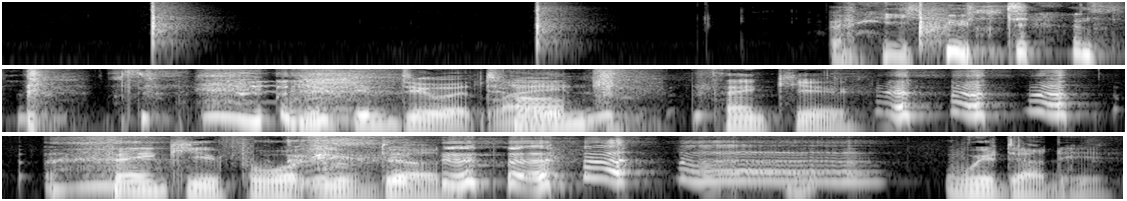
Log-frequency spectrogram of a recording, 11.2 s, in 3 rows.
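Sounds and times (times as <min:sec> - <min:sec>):
slow clap: 0:00.5 - 0:00.8, 0:01.8 - 0:02.0, 0:02.8 - 0:04.9
laughter: 0:02.8 - 0:10.6
speech: 0:02.9 - 0:06.8, 0:07.8 - 0:09.4, 0:10.6 - 0:11.2.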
